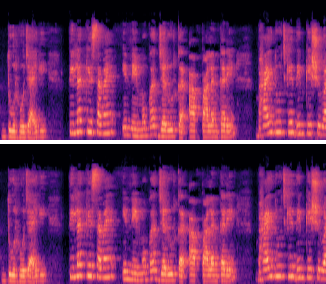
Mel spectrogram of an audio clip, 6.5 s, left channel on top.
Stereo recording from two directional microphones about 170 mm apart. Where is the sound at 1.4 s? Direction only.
35° right (ahead or behind).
